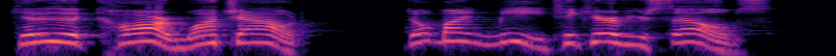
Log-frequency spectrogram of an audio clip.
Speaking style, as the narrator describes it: bruised and bumped, I cried aloud to my men

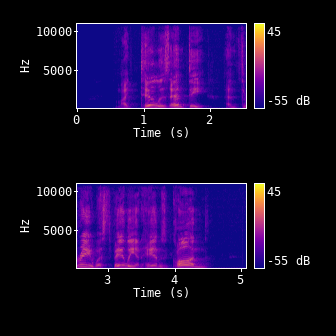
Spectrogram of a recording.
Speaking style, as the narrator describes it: the counterman was shouting now

